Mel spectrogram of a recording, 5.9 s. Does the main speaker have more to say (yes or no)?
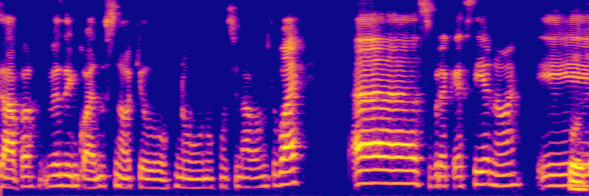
yes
